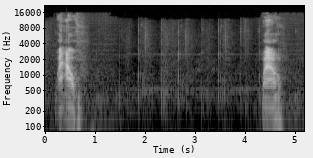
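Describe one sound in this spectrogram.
A man speaks briefly and with animation, close to a microphone.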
